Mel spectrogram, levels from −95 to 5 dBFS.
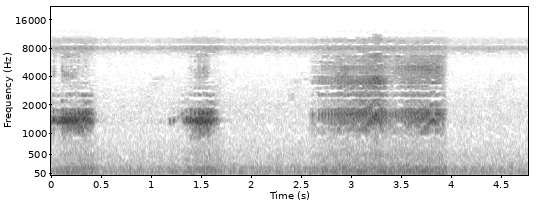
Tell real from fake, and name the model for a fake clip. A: real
